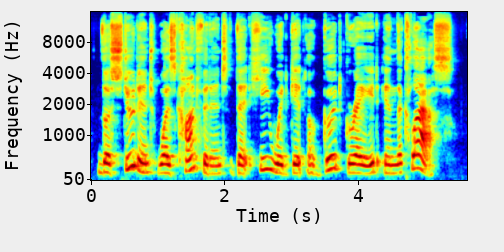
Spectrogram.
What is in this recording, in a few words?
confident sentence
